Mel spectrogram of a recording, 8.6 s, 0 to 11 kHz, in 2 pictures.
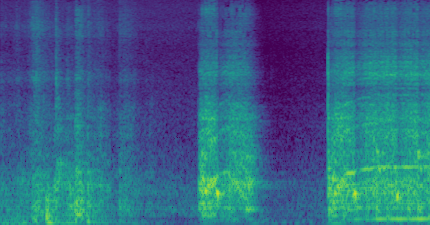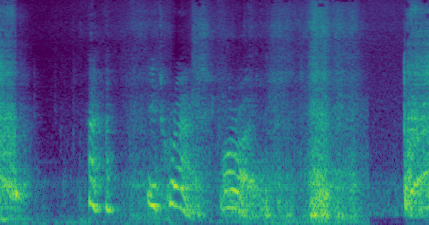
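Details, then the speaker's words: Suzuki GN250 during reassembly, starter motor powered directly through the solenoid with a jumper: several short whirring bursts of about a second each, spinning freely and stopping cleanly; the starter works. "it's like milking a cow alright so the starter works which is good news"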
